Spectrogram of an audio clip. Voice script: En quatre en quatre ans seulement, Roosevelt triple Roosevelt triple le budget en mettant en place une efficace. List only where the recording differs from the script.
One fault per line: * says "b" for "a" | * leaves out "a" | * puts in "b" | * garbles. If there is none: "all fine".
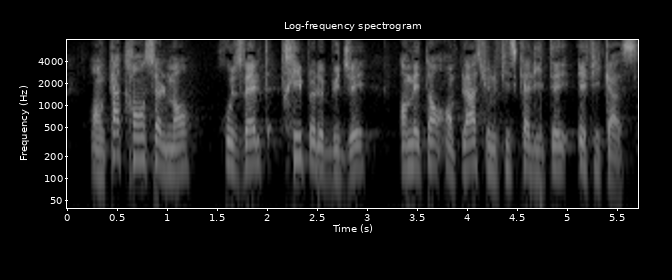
* leaves out "en quatre"
* leaves out "Roosevelt triple"
* puts in "fiscalité"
